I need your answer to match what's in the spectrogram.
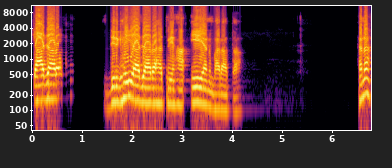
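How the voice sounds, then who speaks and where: Slow, repetitive male grammar teacher. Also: mid-range voice, lively intonation, smooth. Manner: repeats words slowly, asks and answers his own questions. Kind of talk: classroom lesson.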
